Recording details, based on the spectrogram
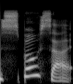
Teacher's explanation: The nasal softened and replaced with a long vowel.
